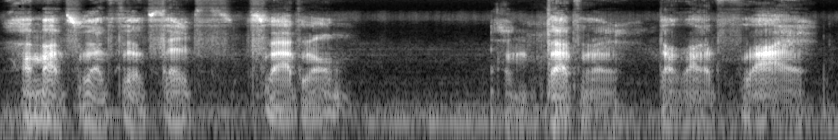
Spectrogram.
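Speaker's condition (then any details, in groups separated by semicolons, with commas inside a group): Laryngectomy; tongue cancer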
